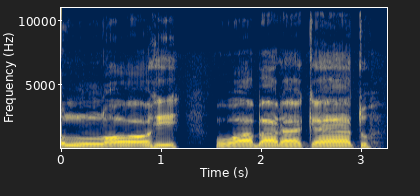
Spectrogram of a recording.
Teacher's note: لفظ اللہ کے لام کو پر یعنی کہ موٹا کر کے پڑھا جاتا ہے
